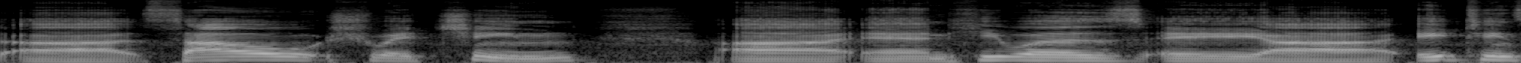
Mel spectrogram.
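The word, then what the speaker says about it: 曹雪芹: First one is Story of the Stone by an author whose name I am about to brutalize, but I believe it's pronounced Cao Shui-Qin, and he was a 18th century Chinese novelist.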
